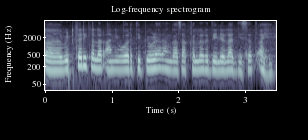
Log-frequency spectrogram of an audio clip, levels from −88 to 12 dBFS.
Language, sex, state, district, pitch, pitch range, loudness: Marathi, male, Maharashtra, Chandrapur, 160 Hz, 150-170 Hz, -17 LUFS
